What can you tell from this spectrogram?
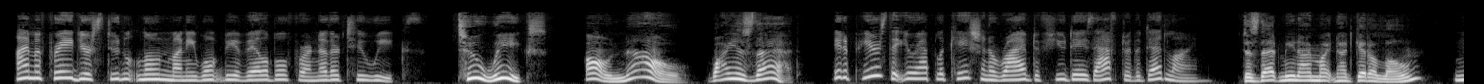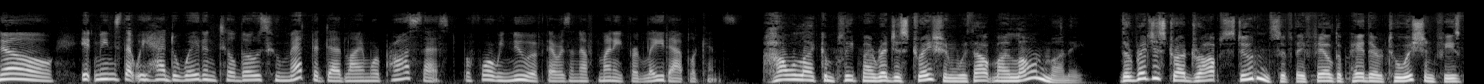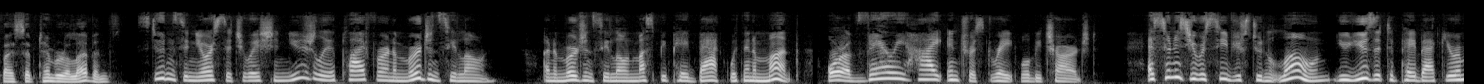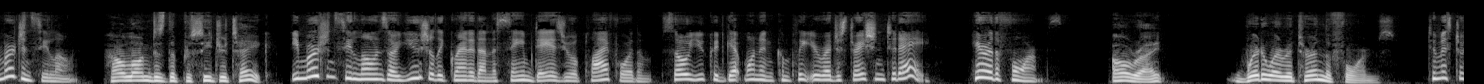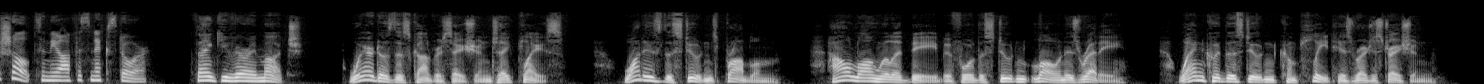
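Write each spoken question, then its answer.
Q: What is the student's problem?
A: His student loan money won't be available for 2 weeks because his application was late

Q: How long will it be before the student loan is ready?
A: 2 weeks

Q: When could the student complete his registration?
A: Today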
